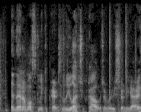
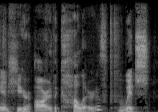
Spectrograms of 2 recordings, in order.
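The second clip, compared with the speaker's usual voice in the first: slow voice cracking and breaking on words; 2 semitones higher than usual. Showing the colors in a palette, voice cracking. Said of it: "my voice cracked".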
